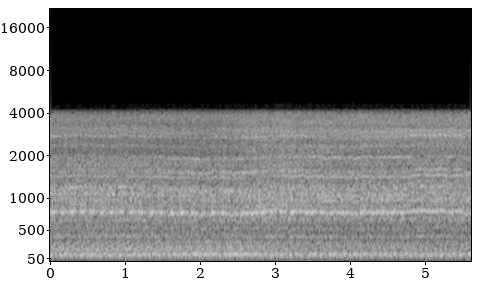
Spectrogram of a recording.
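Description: A small block Chevy 350 V8 with FiTech EFI idles steadily after a cold start, a loud, even, close rumble with no breaks for the whole stretch.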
